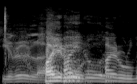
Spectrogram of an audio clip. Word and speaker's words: Hyrule: Hyrule Warriors, Age of Calamity.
